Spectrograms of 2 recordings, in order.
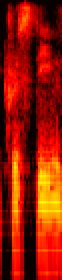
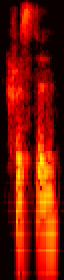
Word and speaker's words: Kristin: So I had a habit of saying your name wrong like several times in the beginning, so I kept calling you Christine, but it's actually Kristin.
